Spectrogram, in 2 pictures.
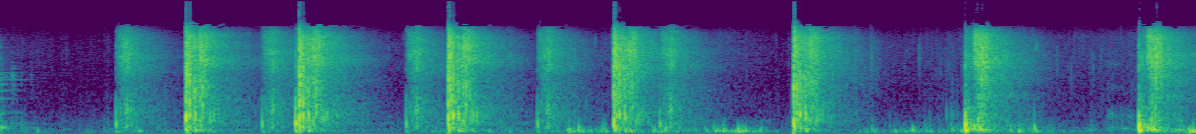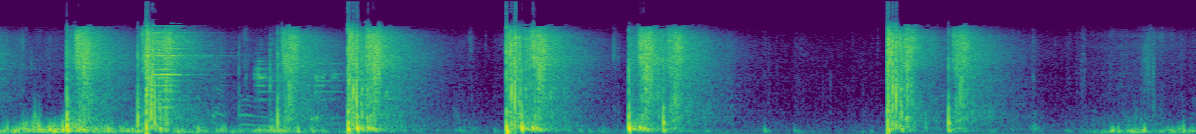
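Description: Makarov pistol fired in strings: about twenty sharp shots, some in quick pairs and some a second or two apart, each trailing off in a short echo.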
